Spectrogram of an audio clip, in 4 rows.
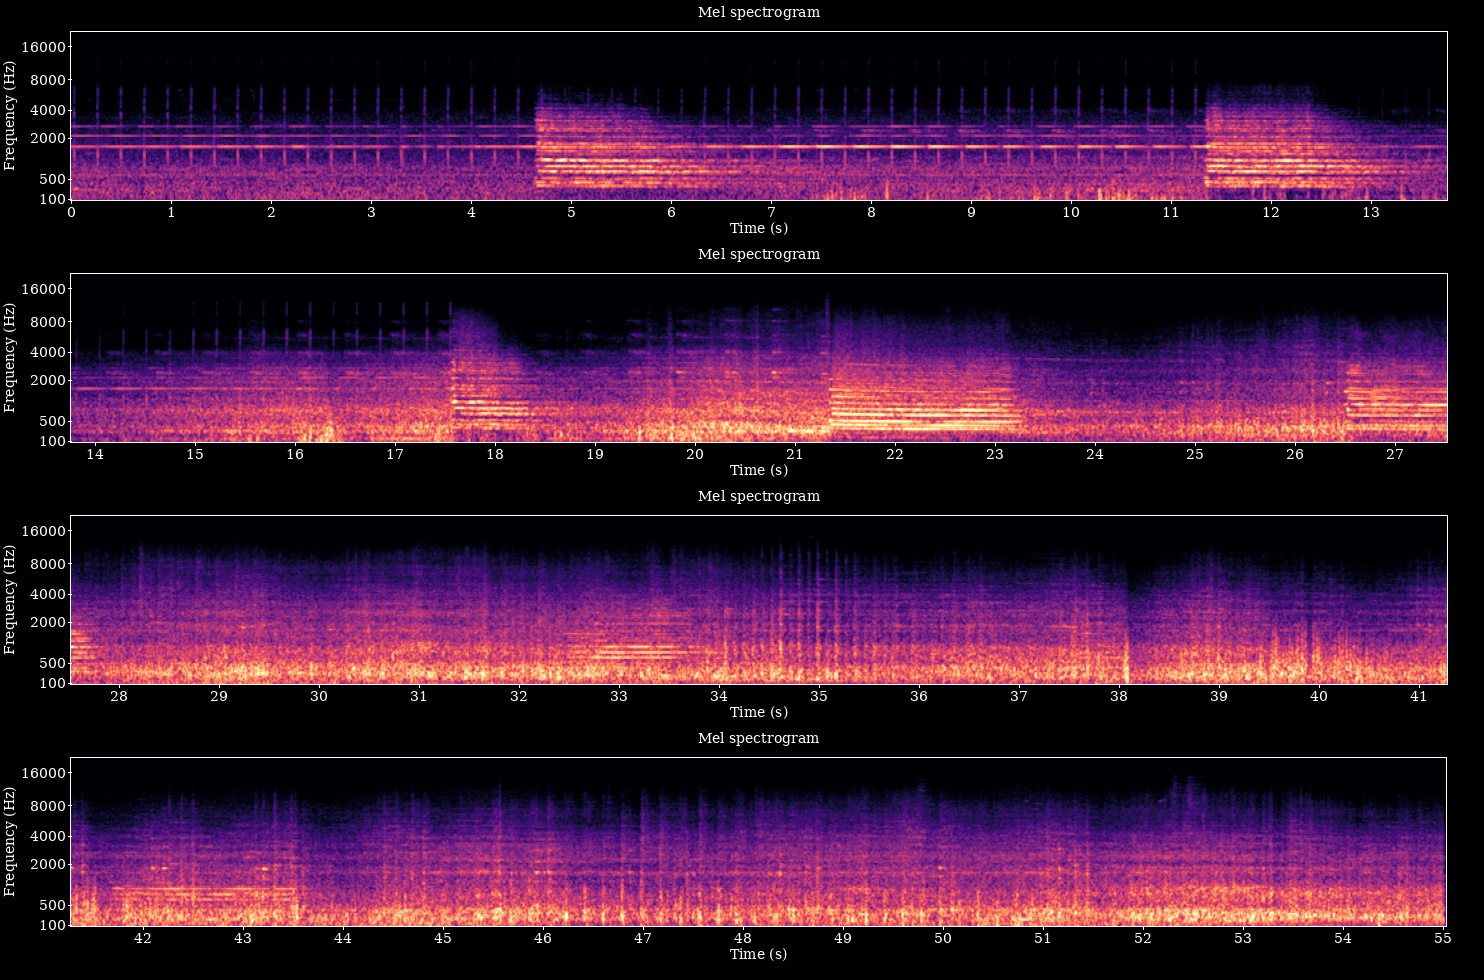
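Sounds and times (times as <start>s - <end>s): freight train rumble and wheel clatter: 0.0s - 55.0s
locomotive air horn blasts: 4.7s - 6.4s, 11.4s - 13.4s, 17.6s - 18.5s, 21.4s - 23.5s, 26.5s - 27.9s, 32.5s - 33.9s, 41.7s - 43.7s.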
